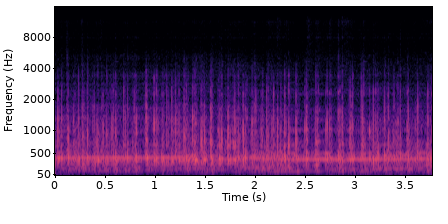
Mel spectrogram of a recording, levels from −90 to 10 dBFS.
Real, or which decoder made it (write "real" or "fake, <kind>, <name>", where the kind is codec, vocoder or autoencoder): fake, codec, SNAC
